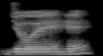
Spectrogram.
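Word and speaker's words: 聶衛平: He's probably well known by the Japanese pronunciation of his name also, Joehe, just because the Japanese, at that time in history, they were still pretty central in Gon.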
